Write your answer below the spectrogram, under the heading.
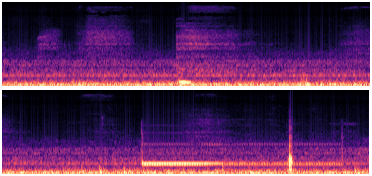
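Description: Outgoing phone call ringing out: a ringback tone on the phone's speaker, one steady two-second ring about five seconds in, over a low steady hum. A short sharp click comes during the ring.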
